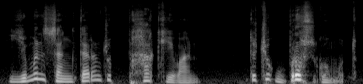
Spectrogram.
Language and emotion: Kashmiri, disgusted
